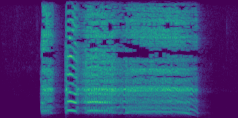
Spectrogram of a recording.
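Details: Countryside crowing of a white rooster: a brief clipped opening note, a quick second syllable, then a long sustained, slightly falling harsh cry lasting almost two seconds, ending abruptly into silence.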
